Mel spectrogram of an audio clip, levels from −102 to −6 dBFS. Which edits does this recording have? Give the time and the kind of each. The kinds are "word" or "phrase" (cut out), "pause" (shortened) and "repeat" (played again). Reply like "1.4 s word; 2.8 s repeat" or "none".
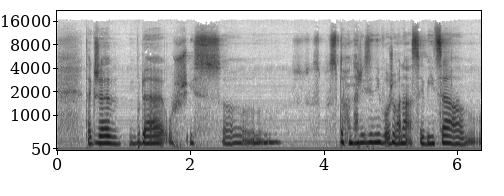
1.1 s word; 4.2 s word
